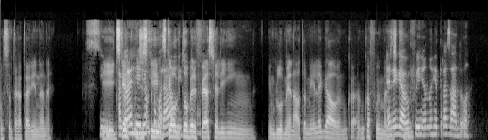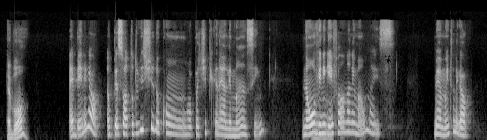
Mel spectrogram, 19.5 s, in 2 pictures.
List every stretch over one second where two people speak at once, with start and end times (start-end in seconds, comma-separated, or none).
2.0-4.1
